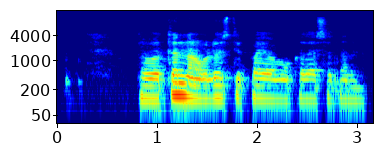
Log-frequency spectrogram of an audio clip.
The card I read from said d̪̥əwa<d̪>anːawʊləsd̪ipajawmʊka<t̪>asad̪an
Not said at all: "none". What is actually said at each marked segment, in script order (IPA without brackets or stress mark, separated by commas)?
t̪, d̪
